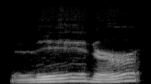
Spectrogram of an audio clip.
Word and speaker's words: literally: So when we say a word like literally, okay, I'm going to say that again. Liter, so our tongue covers back with the T and the R. Liter, and then it pushes forward again. Literally. Okay. Literally.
